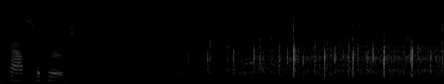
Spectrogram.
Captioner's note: applause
